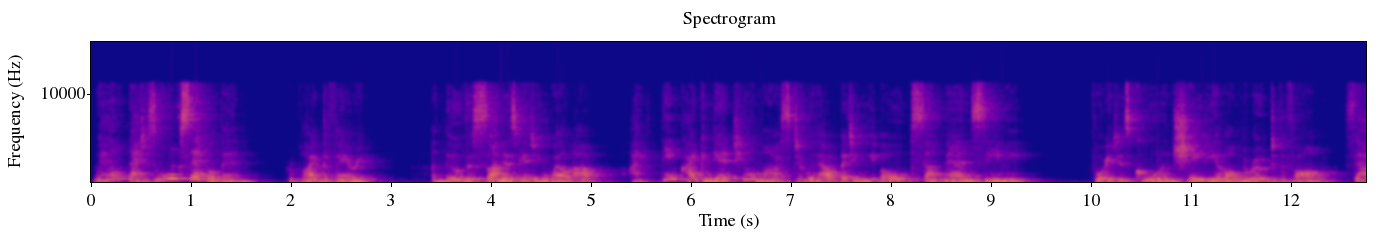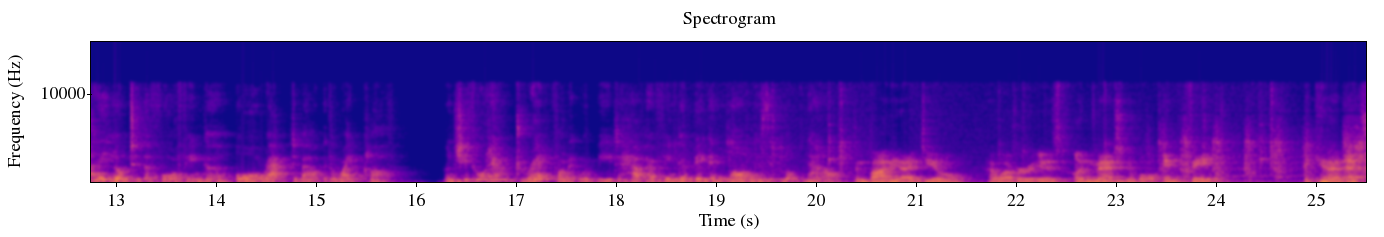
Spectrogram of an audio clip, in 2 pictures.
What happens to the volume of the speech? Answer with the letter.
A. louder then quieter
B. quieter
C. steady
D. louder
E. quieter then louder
C.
